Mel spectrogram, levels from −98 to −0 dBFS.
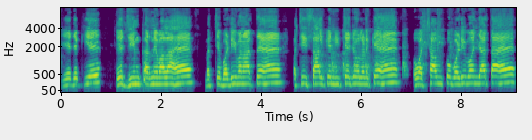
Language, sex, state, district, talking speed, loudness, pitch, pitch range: Hindi, male, Bihar, Gopalganj, 165 wpm, -14 LUFS, 210 Hz, 200-220 Hz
